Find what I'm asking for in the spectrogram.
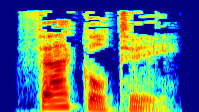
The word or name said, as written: faculty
